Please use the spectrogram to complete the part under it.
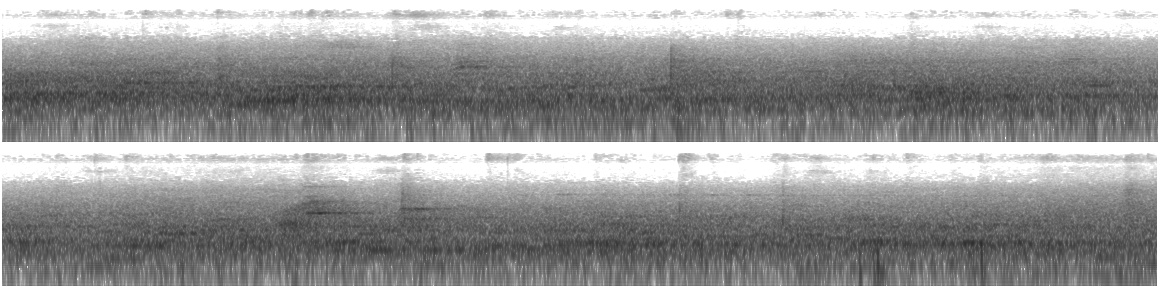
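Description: Footsteps thud on wooden stairs in a large echoing cave.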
